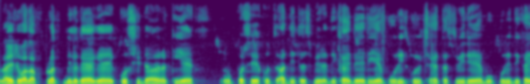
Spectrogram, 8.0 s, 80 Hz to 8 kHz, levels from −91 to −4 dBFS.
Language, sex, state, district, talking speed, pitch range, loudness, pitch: Hindi, male, Rajasthan, Bikaner, 210 wpm, 150-155 Hz, -15 LUFS, 150 Hz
